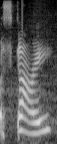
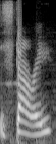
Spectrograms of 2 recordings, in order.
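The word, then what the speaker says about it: Ascari: entire straight and then through a scar that's how you pronounce that now it's a scar and catfish going very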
